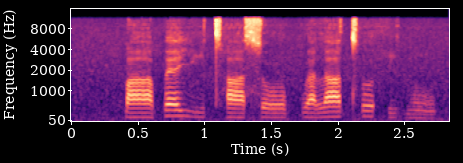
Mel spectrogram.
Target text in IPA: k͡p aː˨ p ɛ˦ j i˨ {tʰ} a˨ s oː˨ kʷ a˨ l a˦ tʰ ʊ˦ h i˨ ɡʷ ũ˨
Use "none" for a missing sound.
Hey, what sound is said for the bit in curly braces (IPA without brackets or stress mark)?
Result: tʰ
